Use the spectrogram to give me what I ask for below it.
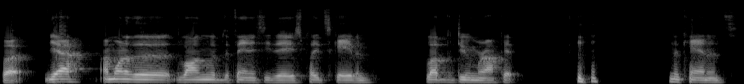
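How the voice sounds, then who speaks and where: Chatty low-voiced male co-commentator. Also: flat delivery, measured pace. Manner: chatty, loose, filler-heavy, jokey. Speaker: tournament co-commentator. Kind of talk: casual live game commentary.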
